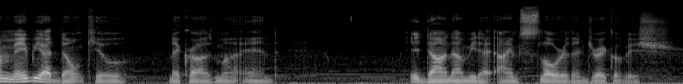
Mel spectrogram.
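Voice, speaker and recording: A man with a very low, gravelly voice talks through his competitive match as he plays. He thinks aloud in a loose, casual way, muttering and trailing off with plenty of ums. Faint music plays behind him. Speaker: competitive game player and commentator. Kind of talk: casual live gameplay commentary.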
